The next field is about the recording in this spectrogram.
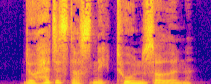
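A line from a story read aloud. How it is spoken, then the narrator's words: Muttered. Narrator (German): murmelte er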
